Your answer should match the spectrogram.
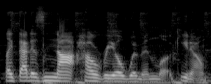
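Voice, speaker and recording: A woman's voice: low-pitched, brisk, a bit bright, soft background music. A woman co-hosting a podcast, chatting casually and thinking aloud with lots of fillers. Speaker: podcast co-host. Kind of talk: casual chat.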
